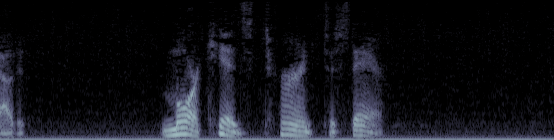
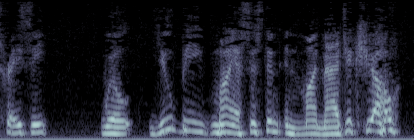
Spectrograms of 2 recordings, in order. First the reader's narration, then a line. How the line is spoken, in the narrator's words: I blurted out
